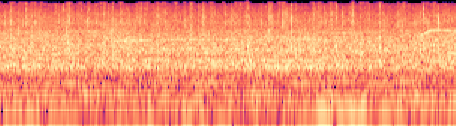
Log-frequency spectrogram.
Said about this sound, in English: Those still left in the building. Standing and cheering.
